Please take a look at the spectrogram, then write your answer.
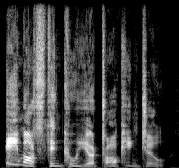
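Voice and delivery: loud, high angry rebuke. A narrator's reading. Mister Weasley rebuking Diggory, loud and angry. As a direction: snap back at him angrily. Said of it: "very angrily".

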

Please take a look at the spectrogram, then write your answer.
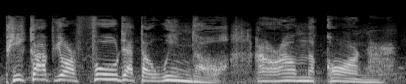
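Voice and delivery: high, loud creature voice; alien clerk. A narrator's reading. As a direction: growl directions as an alien cashier. Same Capoan clerk directing customer.

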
